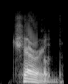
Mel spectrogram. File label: "cherub", American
